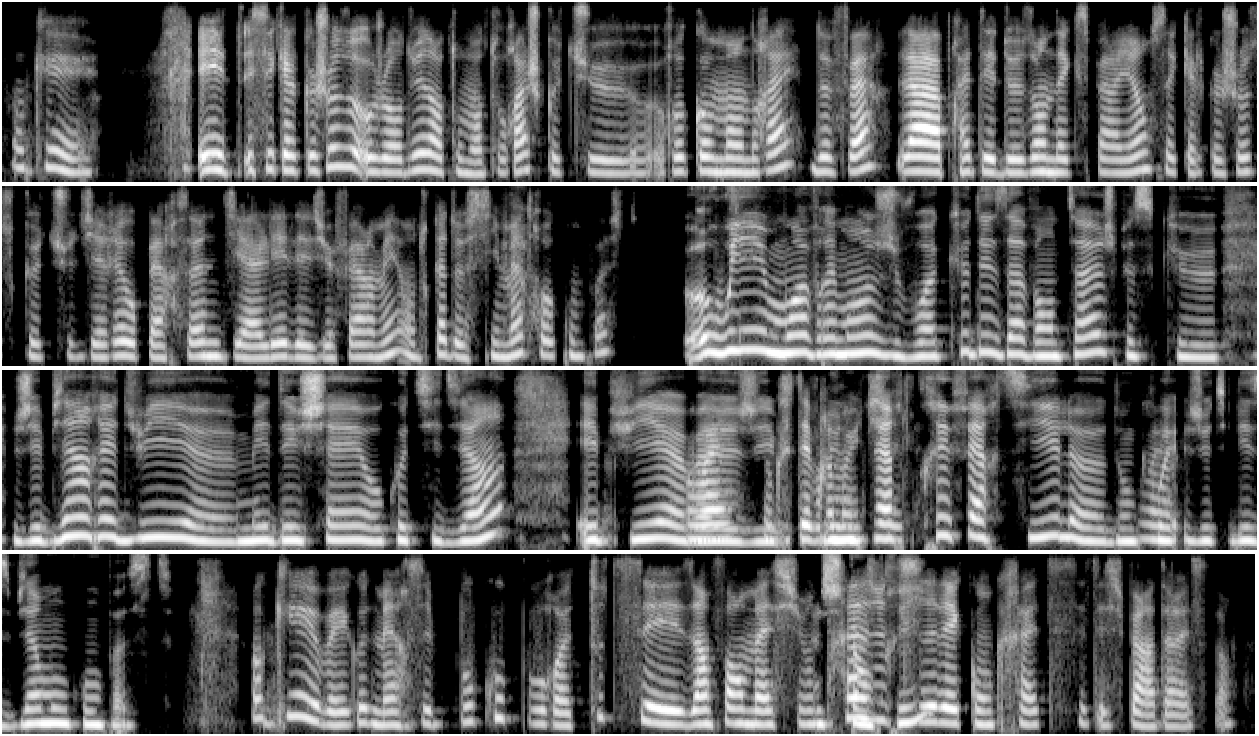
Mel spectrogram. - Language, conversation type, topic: French, podcast, Quelle est ton expérience du compostage à la maison ?
- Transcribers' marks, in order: other background noise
